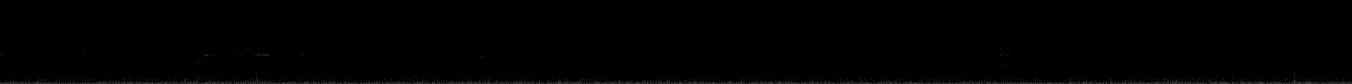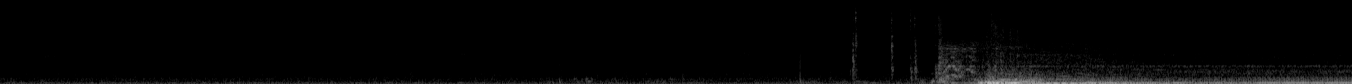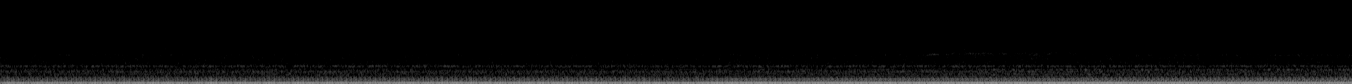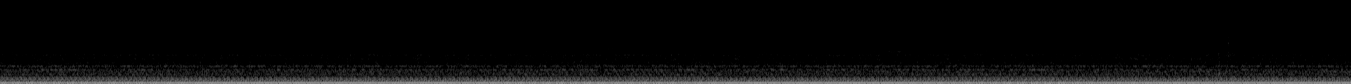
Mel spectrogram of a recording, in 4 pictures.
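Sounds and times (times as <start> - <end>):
car engine starting and idling: 22.0 - 54.0.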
